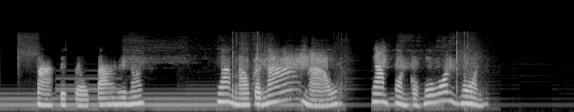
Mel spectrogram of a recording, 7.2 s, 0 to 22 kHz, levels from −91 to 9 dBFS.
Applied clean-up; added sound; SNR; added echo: neural mask model RNNoise.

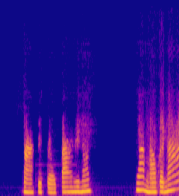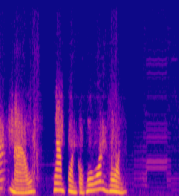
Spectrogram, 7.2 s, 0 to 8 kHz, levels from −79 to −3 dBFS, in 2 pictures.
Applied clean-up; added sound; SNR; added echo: neural separator model SepFormer DNS4.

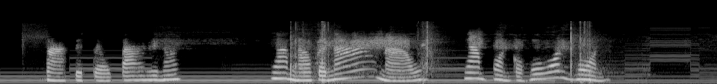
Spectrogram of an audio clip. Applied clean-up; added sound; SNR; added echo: none; Keyboard (musical) + Telephone; 12 dB; none.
